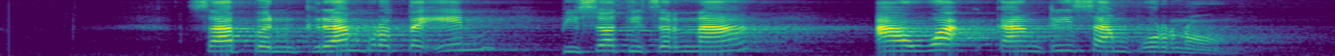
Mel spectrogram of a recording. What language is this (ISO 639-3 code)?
jav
